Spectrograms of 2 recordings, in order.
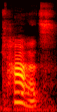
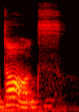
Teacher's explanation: sometimes the ending in the plural could be a hissing sound like cats, and sometimes it's a buzzing sound like dogs.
